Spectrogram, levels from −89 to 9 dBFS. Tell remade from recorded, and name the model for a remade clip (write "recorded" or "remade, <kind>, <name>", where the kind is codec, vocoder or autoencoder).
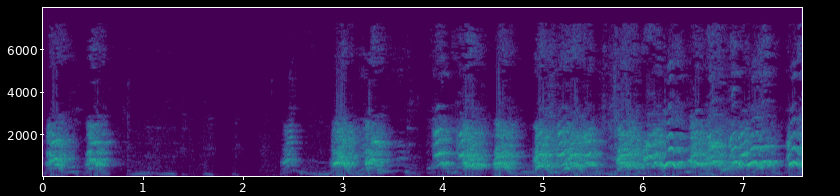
recorded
